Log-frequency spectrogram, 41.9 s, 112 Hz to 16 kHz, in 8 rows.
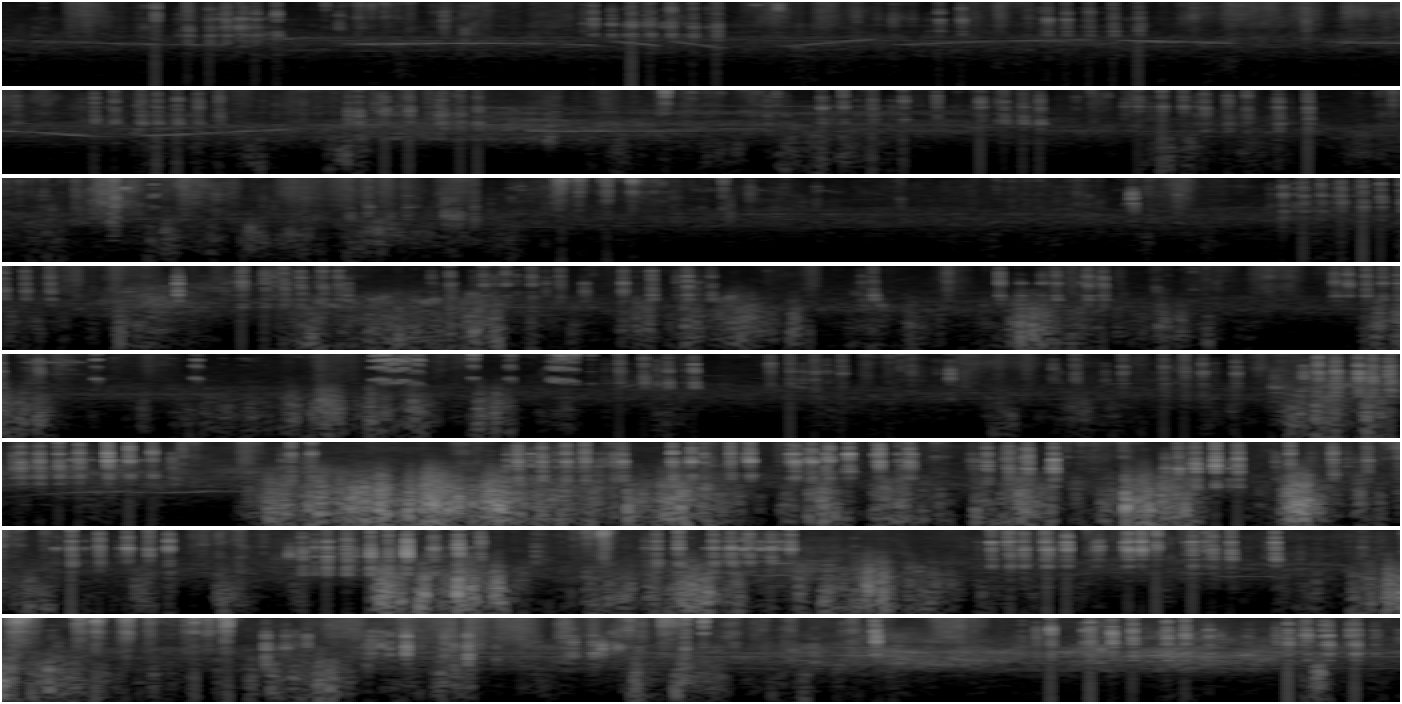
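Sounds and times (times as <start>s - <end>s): plastic wrap rustling and crinkling: 24.2s - 41.9s.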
